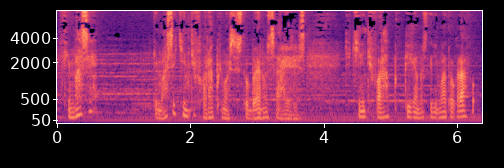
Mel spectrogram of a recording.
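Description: A dying sailor in a Greek radio drama, with a lowish voice. He is weary, feverish and full of regret, and his halting words drift toward whispers. Faint music lies behind him. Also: animated. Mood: hazy nostalgia. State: weak, in pain. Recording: radio play with music underneath.

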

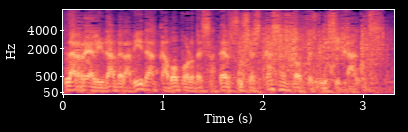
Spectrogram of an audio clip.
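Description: An actor playing a solemn, mock-grave documentary narrator in a film comedy. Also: male voice, deep voice, fast talker, over loud music.

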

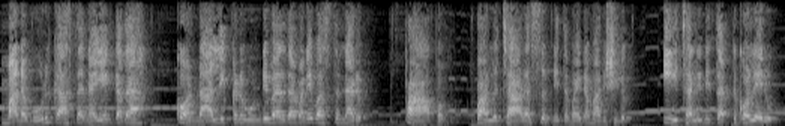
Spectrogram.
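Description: Woman as a fussing, high-pitched village wife. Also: fairly even intonation, a little fast, a bit bright, soft background music, natural voice. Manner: chiding, fussing. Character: lazy, wily village wife, doting on relatives.

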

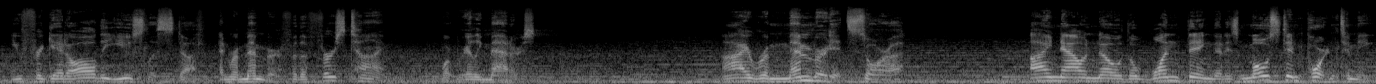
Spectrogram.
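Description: Man as a slow-spoken, scornful teenage rival. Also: medium pitch, over music, close to an everyday voice. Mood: taunting. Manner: cool, taunting, deliberate. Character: cold, scornful, brooding teenage boy rival. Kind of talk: video game cutscene acting.

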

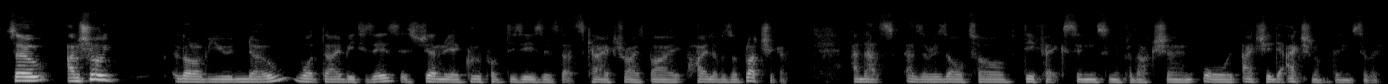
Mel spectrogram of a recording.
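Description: A man, an eye surgeon, giving a relaxed webinar lecture over a computer microphone, with plenty of ums. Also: mid-range voice, moderate pace, slightly rough. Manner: relaxed, self-deprecating, frequent ums. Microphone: computer mic on a video call.

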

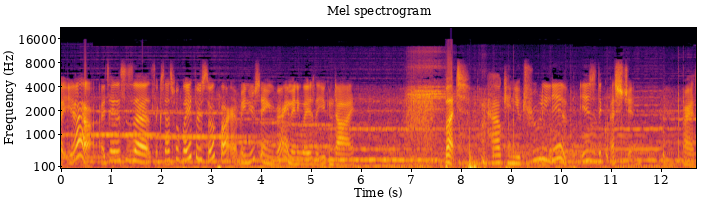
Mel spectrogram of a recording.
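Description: A woman's voice: medium pitch, rough recording. A woman giving casual, playful commentary as she plays a video game, joking around and taunting enemies. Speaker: let's play gamer. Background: loud game music.

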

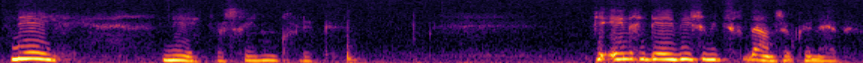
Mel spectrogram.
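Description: A woman's voice: dull audio, natural voice. A woman playing a patient, persistent youth police officer in a radio drama, coaxing. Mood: gently probing. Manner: coaxing, probing, deliberate. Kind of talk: Dutch radio drama acting. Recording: old radio recording, faint rumbly noise.

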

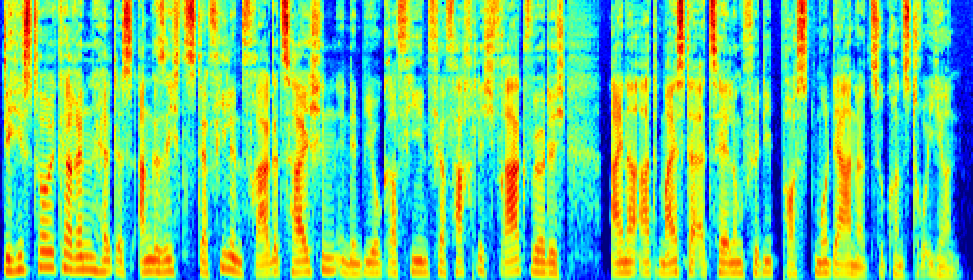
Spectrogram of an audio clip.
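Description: Measured male documentary narrator, dry sound. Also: medium pitch, no room sound. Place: studio.

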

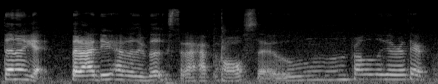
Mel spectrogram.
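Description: A woman's voice: mid-range voice, fairly quick, background noise. A young woman with a Southern American accent talking casually as she tidies and shows off items in her small home office, thinking aloud as she works. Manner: chatty, upbeat, thinks aloud while tidying. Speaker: vlogger. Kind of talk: casual cleaning and haul vlog.

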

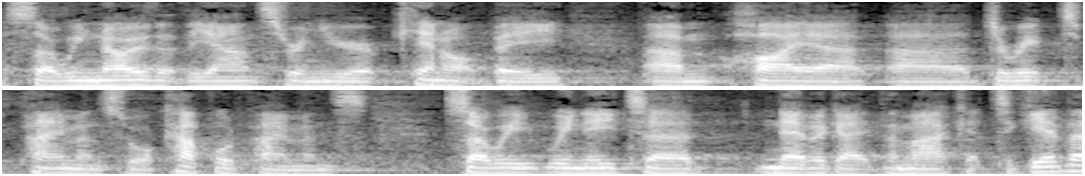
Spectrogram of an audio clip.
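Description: New Zealand man in a reverberant hall. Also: on the low side. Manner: measured, steady, with frequent ums and restarts. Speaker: conference speaker. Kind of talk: business presentation. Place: conference hall, at a lectern. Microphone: lectern microphone. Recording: conference hall with long reverb.

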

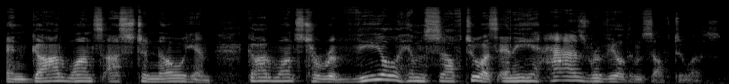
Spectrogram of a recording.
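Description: A man's voice: on the high side, pushed and bright, slightly rough. A middle-aged man preaching a sermon from a room at home into a webcam, earnest and often restarting his words. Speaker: pastor. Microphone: webcam, seated close.

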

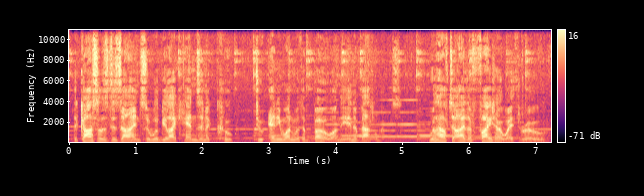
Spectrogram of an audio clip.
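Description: A grizzled older male soldier played by an actor for a video game. He is plain-spoken and commanding, with a fatherly firmness. His mid-pitched voice rises and falls animatedly over clearly audible music. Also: lively intonation, fairly quick, natural voice. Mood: resolute, instructing. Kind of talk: dramatic video game cutscene acting. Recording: music behind the voice.

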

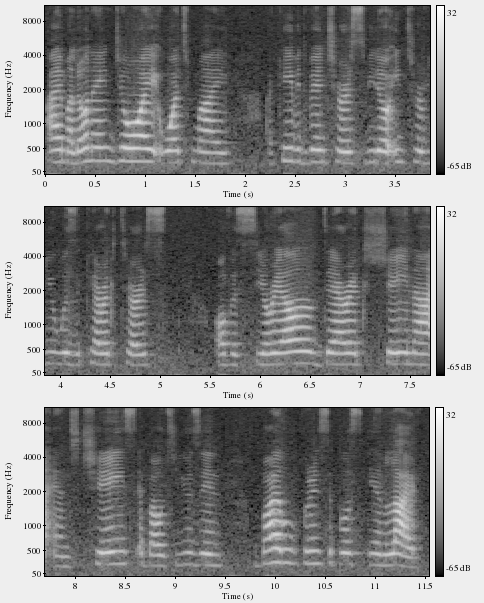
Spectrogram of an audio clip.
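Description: A middle-aged woman narrating a Bible-themed adventure story to camera in a small room, earnest and a little halting. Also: on the high side, little pitch movement, sharp tone, low-quality recording. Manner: earnest, slightly halting phrasing with uneven emphasis. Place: small indoor room before a painted backdrop. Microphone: camera close up in front of her.

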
